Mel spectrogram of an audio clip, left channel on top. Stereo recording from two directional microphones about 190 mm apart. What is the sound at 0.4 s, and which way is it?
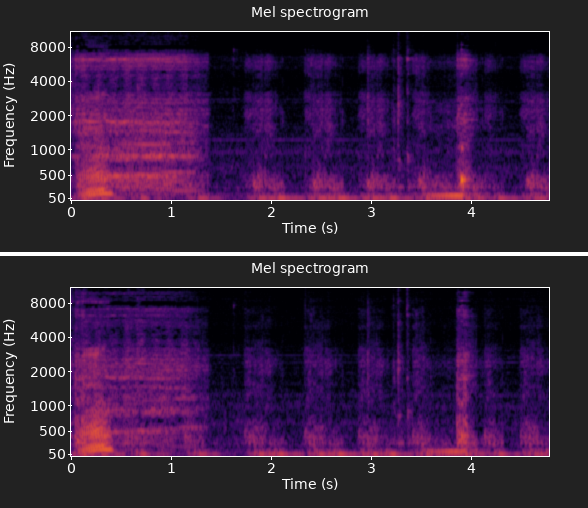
Music, 30° left (ahead or behind).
